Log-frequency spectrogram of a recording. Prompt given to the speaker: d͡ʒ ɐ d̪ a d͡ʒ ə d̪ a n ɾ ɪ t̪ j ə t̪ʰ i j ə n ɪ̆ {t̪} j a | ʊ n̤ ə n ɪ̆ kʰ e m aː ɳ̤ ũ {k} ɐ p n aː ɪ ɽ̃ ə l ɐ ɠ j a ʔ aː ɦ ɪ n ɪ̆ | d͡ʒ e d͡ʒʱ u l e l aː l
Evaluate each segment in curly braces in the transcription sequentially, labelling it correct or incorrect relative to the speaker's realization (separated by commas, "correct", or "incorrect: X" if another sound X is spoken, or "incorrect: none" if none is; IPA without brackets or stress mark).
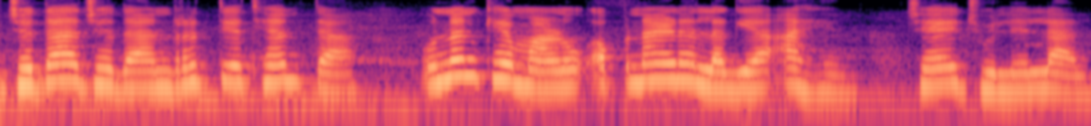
correct, incorrect: ʔ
